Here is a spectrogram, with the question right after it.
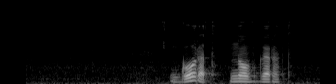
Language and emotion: Russian, neutral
